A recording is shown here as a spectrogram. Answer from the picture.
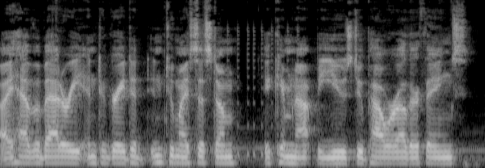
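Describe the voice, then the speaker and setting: A man's put-on character voice at medium pitch, very fast and monotone, with flat intonation. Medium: game stream. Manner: literal, formal.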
